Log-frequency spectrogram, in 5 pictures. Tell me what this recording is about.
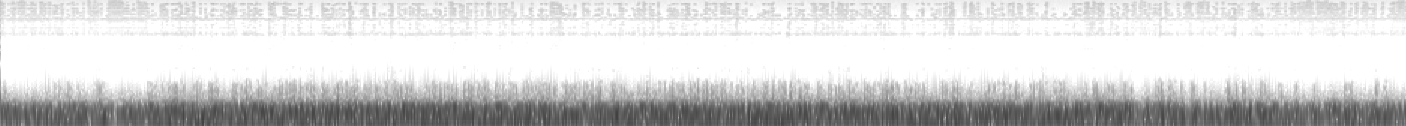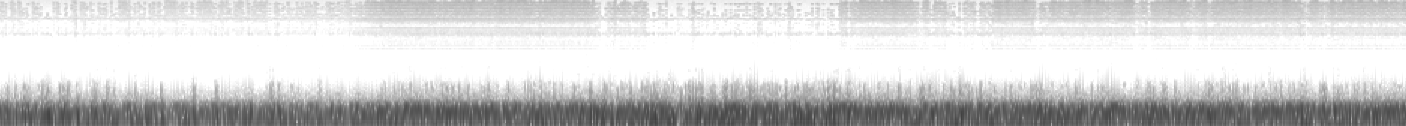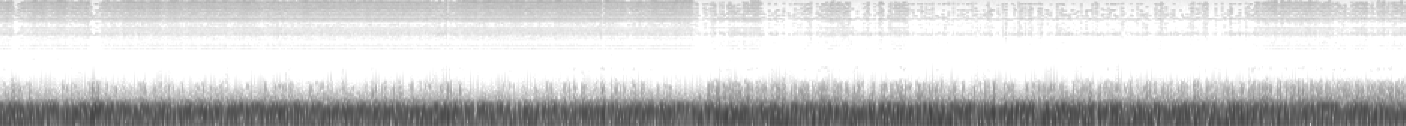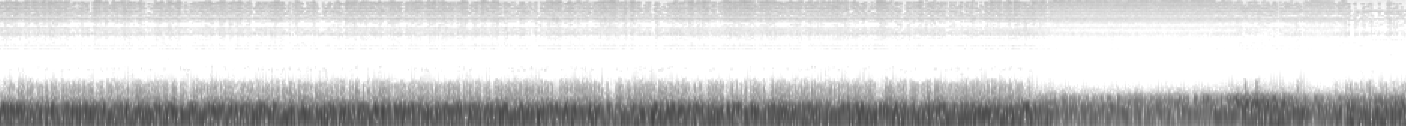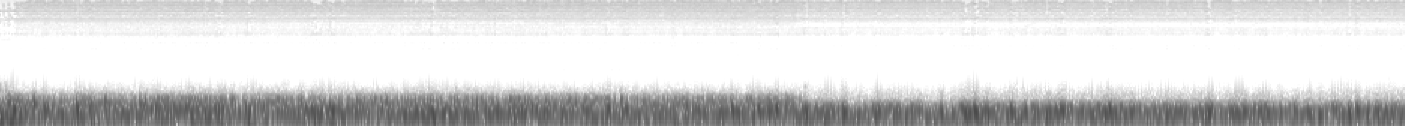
Created by Carmelo Pampillonio for use in the Make Noise Morphagene.
Seismic waves unfurl across the surface of the Earth at massive magnitudes over deep geologic time; their ripples slowly circumnavigating across the breadth of the entire planet multiple times before dimming out. The easiest way to transpose seismic waves into sound and render them audible to human hearing is to play them at a much faster speed via a time-frequency transform. I consider this, along with my work with VLF waves, to be documentary practices, where I leave the sounds completely raw and unedited to preserve the general characteristics of the vibrations as much as possible. The act of rendering these waves sensible requires an adjustment — or attunement — of our intuitions of time and scale to degrees which exceed what is generally considered normal and familiar. Conversions like this help us to slide up and down different spatiotemporal dimensions to consider things from varying viewpoints.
